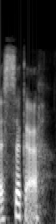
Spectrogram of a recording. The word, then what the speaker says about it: sukkah: I want to have a sukkah. – What? – Am I saying it wrong? – No, you're saying it close enough.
